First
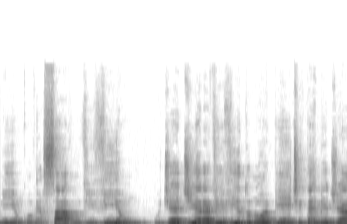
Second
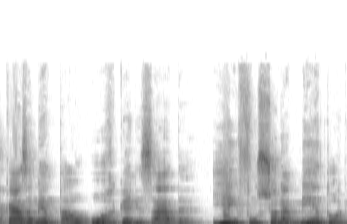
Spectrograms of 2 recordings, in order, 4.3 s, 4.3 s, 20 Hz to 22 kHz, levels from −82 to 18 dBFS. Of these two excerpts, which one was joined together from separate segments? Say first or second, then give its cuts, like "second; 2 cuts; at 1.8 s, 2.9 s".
second; 1 cut; at 2.6 s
